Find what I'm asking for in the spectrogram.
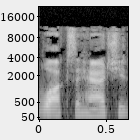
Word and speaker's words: Waxahachie: I think I got Waxahachie down.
